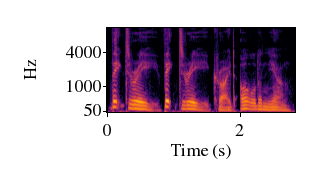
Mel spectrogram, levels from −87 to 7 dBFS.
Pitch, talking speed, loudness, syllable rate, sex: 120 Hz, 130 wpm, -20 LUFS, 3.9 syllables/s, male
